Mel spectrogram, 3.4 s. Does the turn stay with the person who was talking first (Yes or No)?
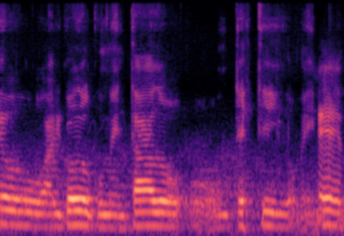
No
